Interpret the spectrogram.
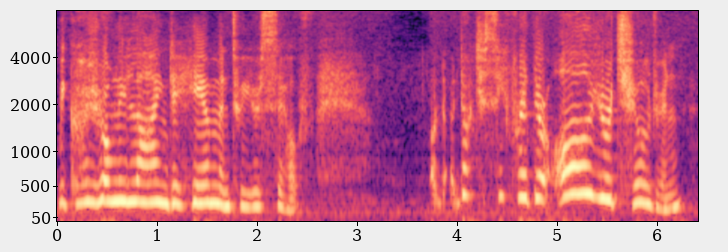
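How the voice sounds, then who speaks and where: An actress playing a devoted, wistful, possessive wife in a 1970s radio drama, speaking in hesitant, emotional phrases. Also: female voice, high voice, lively intonation, measured pace, a little mellow. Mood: yearning. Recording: muffled old radio broadcast.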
